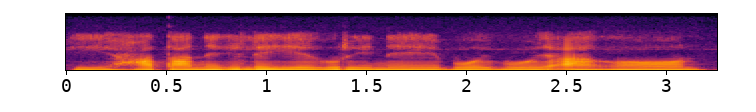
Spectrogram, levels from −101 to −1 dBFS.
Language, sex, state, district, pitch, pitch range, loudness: Chakma, female, Tripura, Dhalai, 150 Hz, 150-155 Hz, -20 LUFS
